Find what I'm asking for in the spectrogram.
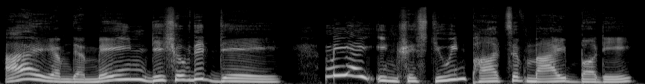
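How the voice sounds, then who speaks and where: A man voicing a large, contented talking cow in a storybook reading, slow, drawn-out and ingratiatingly polite like a waiter. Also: huge pitch swings, darkish tone, no room sound, studio quality, heavily acted. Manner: slow, drawn-out, obsequious lowing.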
